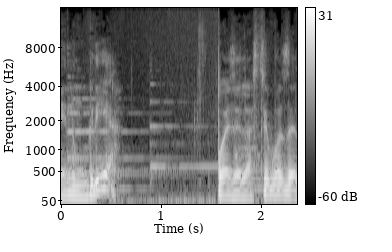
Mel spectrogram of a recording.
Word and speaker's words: Hungría: Hungría, pronunciada como Ungari, Hungría.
